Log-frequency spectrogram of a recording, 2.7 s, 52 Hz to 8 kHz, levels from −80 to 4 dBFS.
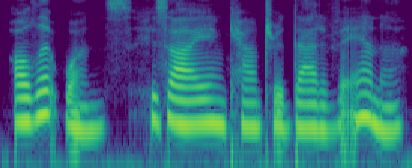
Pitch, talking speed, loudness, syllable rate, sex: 195 Hz, 195 wpm, -17 LUFS, 5.3 syllables/s, female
